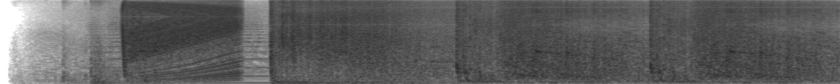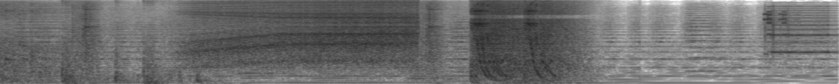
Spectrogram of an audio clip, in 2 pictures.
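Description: A mixed battle sound-effects track: a rising sweep, then a long run of loud booms and blasts, a rising whine around ten seconds in, and one more loud blast. It fades near the end into music with steady held tones.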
